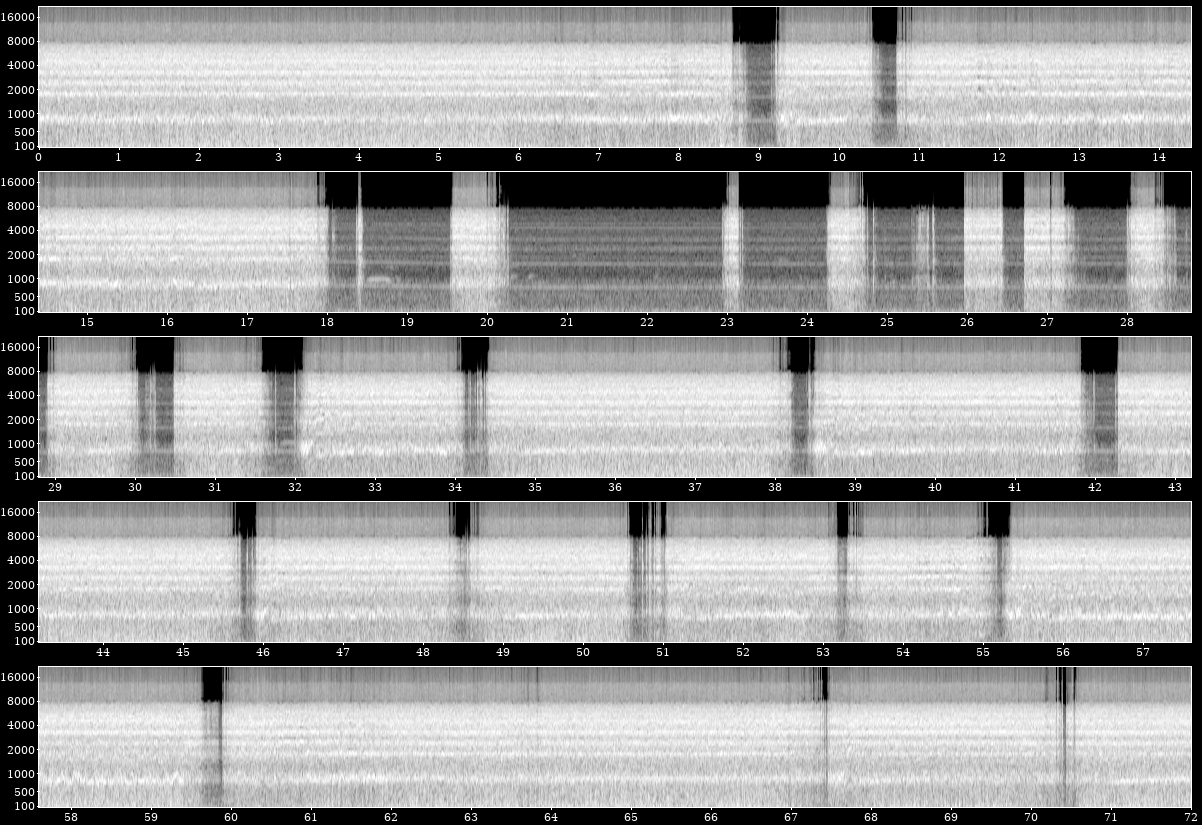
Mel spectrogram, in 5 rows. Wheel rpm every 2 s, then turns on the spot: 230, 220, 220, 220, 130, 130, 220, 210, 170, 20, 10, 0, 10, 20, 80, 80, 150, 160, 190, 150, 170, 160, 150, 180, 140, 130, 140, 140, 200, 170, 200, 230, 210, 150, 180, 150.
none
